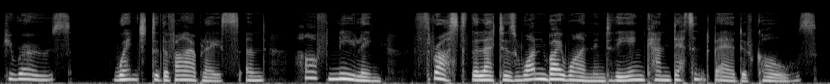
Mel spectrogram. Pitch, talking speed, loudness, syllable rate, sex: 200 Hz, 150 wpm, -18 LUFS, 4.7 syllables/s, female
